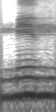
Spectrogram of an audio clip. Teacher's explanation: Jadi nunnya sudah deketin ke dal. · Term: Ikhfa pertama akrob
